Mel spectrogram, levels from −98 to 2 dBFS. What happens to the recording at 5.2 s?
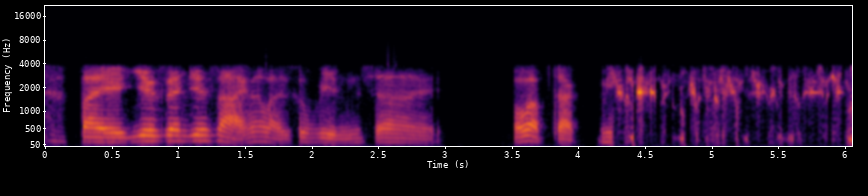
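At 5.2 s the speech is replaced by garbled noise and warble that barely tracks it. This is a codec payload misread, running from 4.24 s to the end of the clip. The decoder unpacks AMR bits from the wrong positions, which fits octet-aligned frames being read as bandwidth-efficient.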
